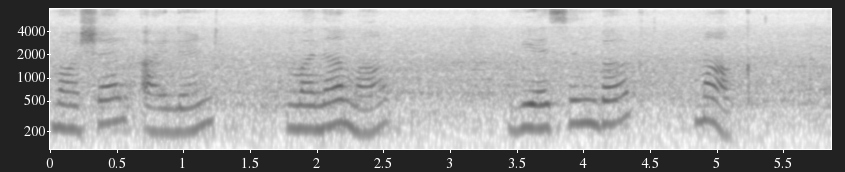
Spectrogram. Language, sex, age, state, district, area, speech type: Goan Konkani, female, 30-45, Goa, Pernem, rural, spontaneous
